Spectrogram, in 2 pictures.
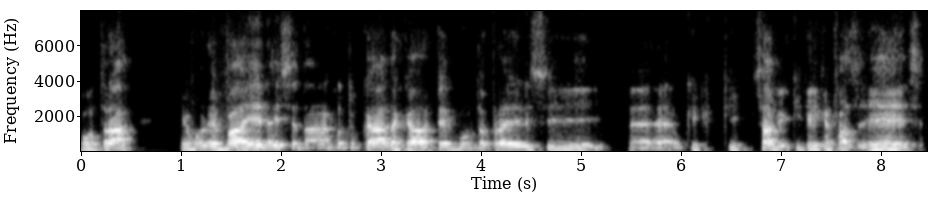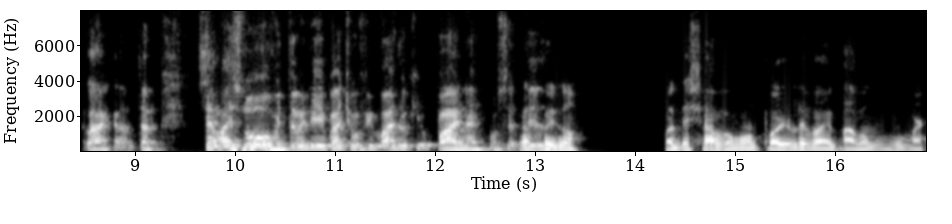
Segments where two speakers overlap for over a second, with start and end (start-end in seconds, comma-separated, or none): none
